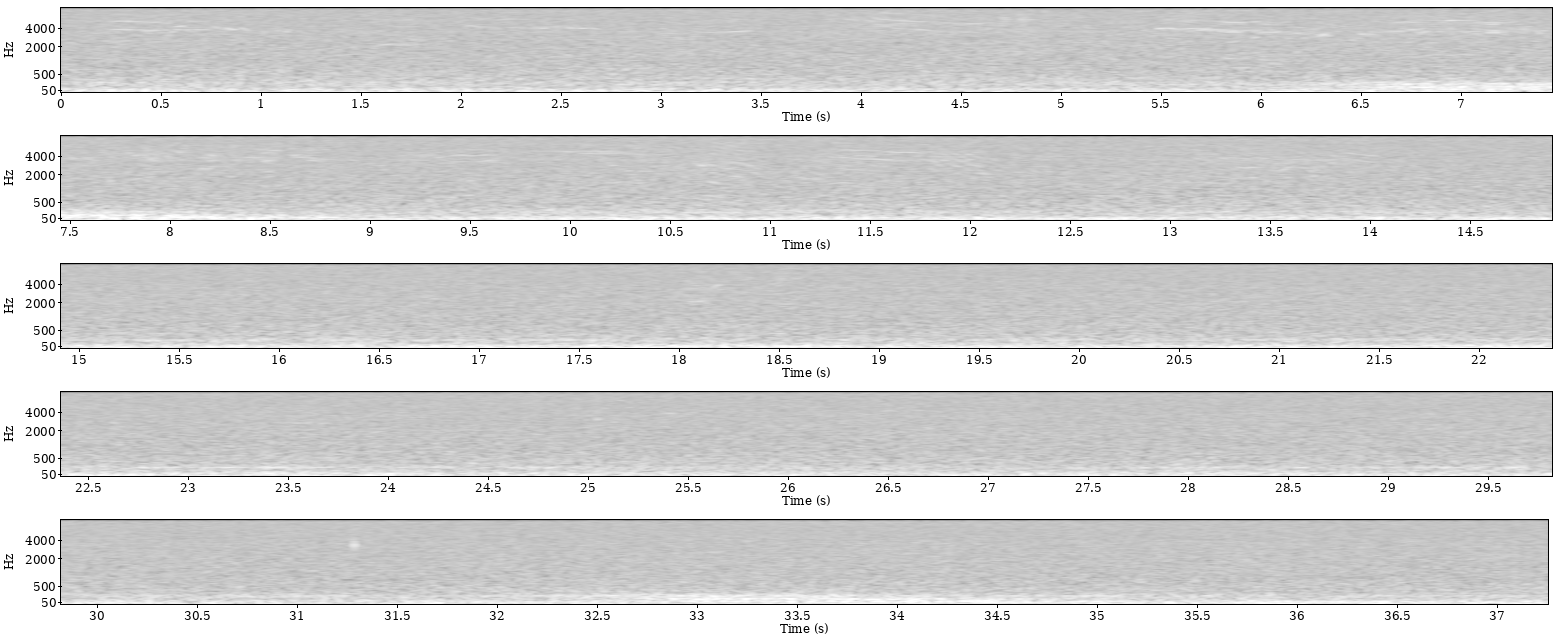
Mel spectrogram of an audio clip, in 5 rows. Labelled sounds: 0.2	0.5	Pacific white-sided dolphin, 3.6 to 5.2 kHz
3.2	3.5	Pacific white-sided dolphin, 3.4 to 3.7 kHz
4.1	4.4	Pacific white-sided dolphin, 5.0 to 5.5 kHz
5.5	5.9	Pacific white-sided dolphin, 3.5 to 4.1 kHz
6.8	7.1	Pacific white-sided dolphin, 5.1 to 5.3 kHz
10.0	10.3	Pacific white-sided dolphin, 4.3 to 4.8 kHz
11.3	11.7	Pacific white-sided dolphin, 3.4 to 3.9 kHz

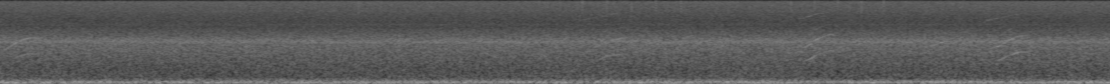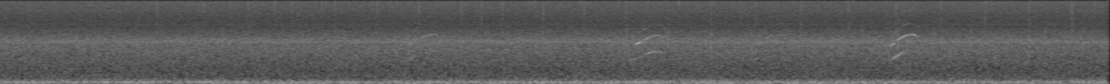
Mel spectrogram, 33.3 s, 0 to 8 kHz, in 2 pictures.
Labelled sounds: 8.9	9.8	killer whale, offshore, 0.37 to 2.5 kHz
11.6	13.0	killer whale, offshore, 0.47 to 2.6 kHz
14.4	15.8	killer whale, offshore, 0.51 to 2.7 kHz
22.4	23.4	killer whale, offshore, 0.45 to 2.7 kHz
25.6	27.2	killer whale, offshore, 0.47 to 2.7 kHz
29.5	30.8	killer whale, offshore, 0.49 to 2.6 kHz

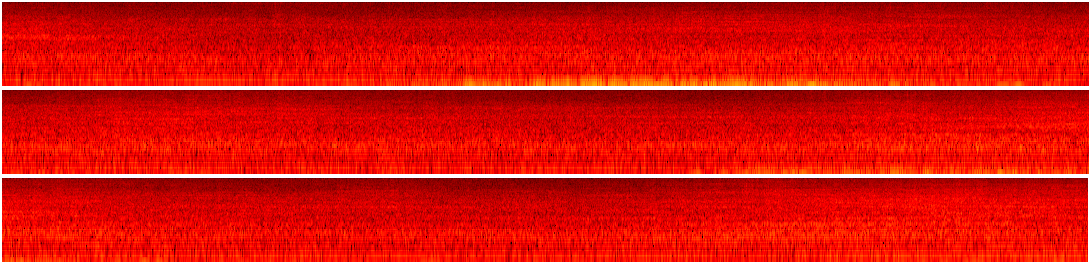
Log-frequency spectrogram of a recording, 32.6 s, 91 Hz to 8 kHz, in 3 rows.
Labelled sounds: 32.3	32.5	vessel noise, 2.4 to 2.5 kHz

